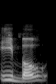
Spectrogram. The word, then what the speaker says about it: Igbo: that name but maybe how about is it Igbo a name of a tribe because would that be it's pronounced IBO we don't okay now okay here's the name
